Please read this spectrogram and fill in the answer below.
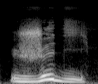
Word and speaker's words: jeudi: Next one, jeudi. Jeudi. Remember, when you combine this E-U, you get the sound E.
